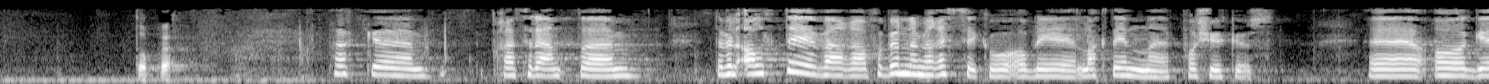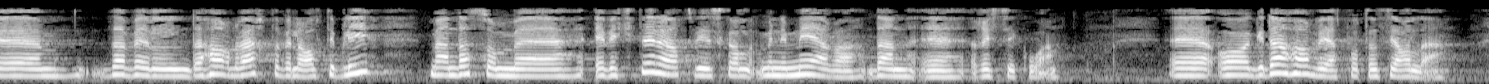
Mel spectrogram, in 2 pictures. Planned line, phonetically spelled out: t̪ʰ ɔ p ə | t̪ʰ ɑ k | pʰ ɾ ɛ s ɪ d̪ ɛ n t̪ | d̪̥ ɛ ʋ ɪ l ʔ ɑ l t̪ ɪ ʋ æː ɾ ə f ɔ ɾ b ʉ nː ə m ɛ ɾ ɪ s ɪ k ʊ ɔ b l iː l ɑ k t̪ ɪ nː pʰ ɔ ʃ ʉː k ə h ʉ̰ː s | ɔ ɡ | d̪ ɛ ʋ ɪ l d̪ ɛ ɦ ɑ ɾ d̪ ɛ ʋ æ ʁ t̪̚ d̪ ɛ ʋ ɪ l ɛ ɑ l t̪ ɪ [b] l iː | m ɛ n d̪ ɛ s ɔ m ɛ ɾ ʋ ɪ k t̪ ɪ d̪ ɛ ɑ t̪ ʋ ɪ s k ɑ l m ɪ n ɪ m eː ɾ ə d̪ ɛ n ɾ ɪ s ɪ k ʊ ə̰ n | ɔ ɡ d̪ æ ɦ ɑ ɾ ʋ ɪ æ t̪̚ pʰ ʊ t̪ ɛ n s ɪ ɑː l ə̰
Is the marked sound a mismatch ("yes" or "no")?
no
